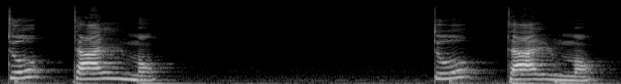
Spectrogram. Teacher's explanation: We never say totalement. We cut the E and say totalement. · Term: cutting the E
